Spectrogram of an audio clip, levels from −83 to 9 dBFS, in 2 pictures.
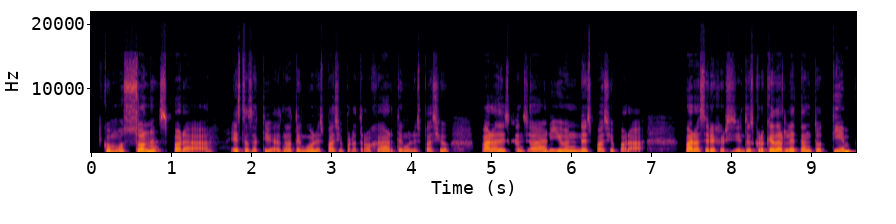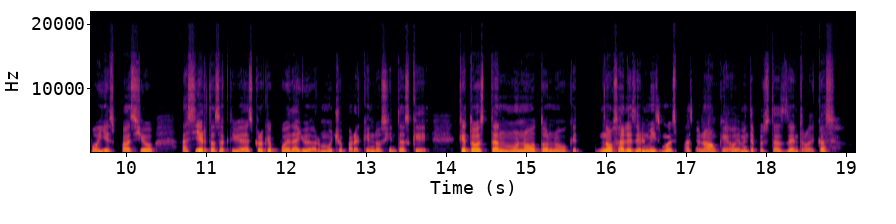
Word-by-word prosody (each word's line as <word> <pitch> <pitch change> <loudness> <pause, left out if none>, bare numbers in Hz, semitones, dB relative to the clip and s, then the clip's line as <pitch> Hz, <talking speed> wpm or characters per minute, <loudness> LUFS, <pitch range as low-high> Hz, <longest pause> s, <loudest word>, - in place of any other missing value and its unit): como 185 -2 +1
zonas 265 - +3
para 165 -2 -1
estas 195 0 -2
actividades, 175 -2 -5
¿no? 235 +2 -2
Tengo 190 -3 -2
un 185 - +2
espacio 170 +1 -4
para - - -9
trabajar, 260 +1 -3
tengo 205 -5 -4
un 185 - -6
espacio 170 +1 -6 0.4
para 185 -1 +4
descansar 190 +8 -1
y 185 -4 +1
un 185 0 +1
espacio 180 0 -2
para 190 - -5 0.5
para 190 -2 +7
hacer 190 +1 -1
ejercicio. 185 0 -3
Entonces, 200 +3 -3
creo 220 0 0
que 220 -1 +5
darle 220 +2 +5
tanto 185 -6 -1
tiempo 270 - 0
y 270 - +1
espacio 210 +4 0 0.3
a 190 - -1
ciertas 225 +5 +3
actividades 210 +4 -1
creo 210 - +1
que 205 - +1
puede 190 -1 +1
ayudar 175 -3 0
mucho 185 +4 -3
para - - -4
que 180 - -5
no 180 +1 -1
sientas 185 +1 -4
que 425 +3 -5 0.4
que 205 - +6
todo 215 +2 +7
es 225 0 +1
tan 210 -4 +5
monótono, 185 -1 +2
que 165 +1 -9 0.2
no 195 +1 +5
sales 200 -1 +4
del 180 0 +2
mismo 185 0 +1
espacio, 185 -1 -6
¿no? - - +1
Aunque 220 -5 -1
obviamente, 170 0 -2
pues, 180 -1 -8
estás 170 -1 -3
dentro 175 -3 -1
de 155 - -8
casa. 200 -1 -4
190 Hz, 200 wpm, -24 LUFS, 180-215 Hz, 0.5 s, para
